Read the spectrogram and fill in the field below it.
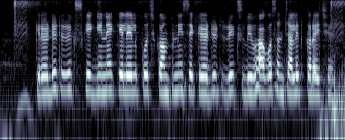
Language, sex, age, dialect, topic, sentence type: Magahi, female, 25-30, Western, banking, statement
